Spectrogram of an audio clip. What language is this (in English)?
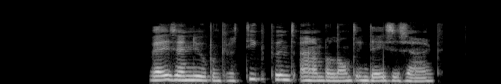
Dutch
